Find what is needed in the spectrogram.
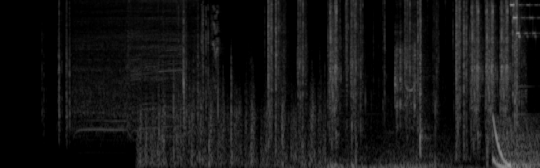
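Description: Camera sound effects: a steady motor whirr, like an instant camera pushing out a print, then a quick run of sharp shutter clicks. Near the end a falling swoop leads into the start of a music sting.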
